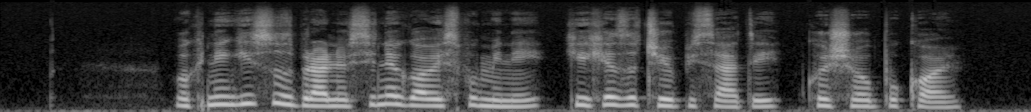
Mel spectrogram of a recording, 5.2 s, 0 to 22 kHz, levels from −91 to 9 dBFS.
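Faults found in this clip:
No audible transmission or processing faults detected; the speech signal shows no dropouts, distortion, timing irregularities or level anomalies across the clip.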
